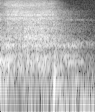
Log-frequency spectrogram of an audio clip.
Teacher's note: That was our voiceless labial-dental. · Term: f sound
